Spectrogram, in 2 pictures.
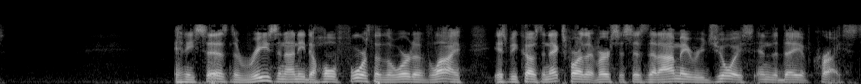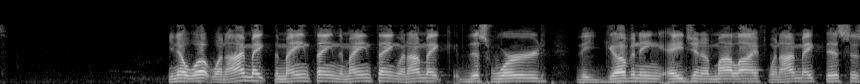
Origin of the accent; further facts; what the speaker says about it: Tennessee, United States; I'm from Tennessee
